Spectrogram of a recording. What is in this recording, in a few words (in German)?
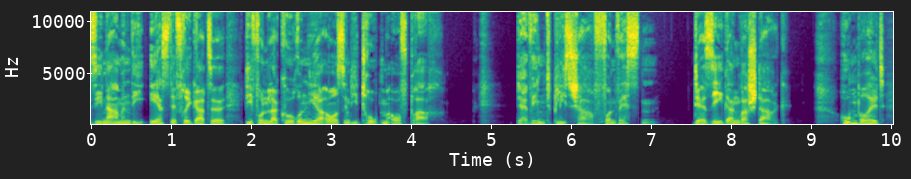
Hoerbuch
